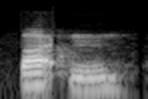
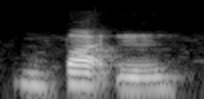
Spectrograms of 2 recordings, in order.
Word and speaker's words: button: the next word is button button okay we don't say button okay maybe the british say button but we say in america we say button button you're missing a button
